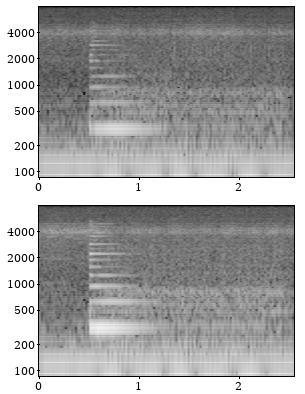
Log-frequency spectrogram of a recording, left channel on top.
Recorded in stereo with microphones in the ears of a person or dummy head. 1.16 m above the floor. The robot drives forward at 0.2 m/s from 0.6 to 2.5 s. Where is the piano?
55° right (ahead or behind), 0.7 m; by 1.2 s 65° right (ahead or behind), 0.6 m.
